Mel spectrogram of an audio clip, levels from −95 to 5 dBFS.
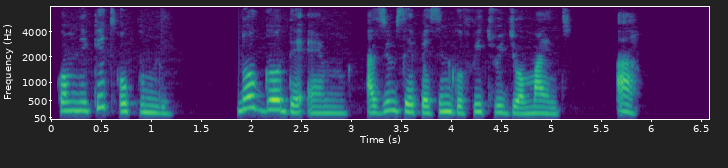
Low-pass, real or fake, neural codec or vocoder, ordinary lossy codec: none; real; none; none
